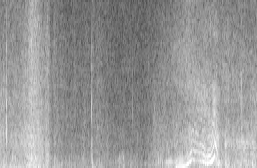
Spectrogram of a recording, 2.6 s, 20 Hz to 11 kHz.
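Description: A zipper on the top of a Hazard 4 Messenger Of Doom bag is pulled, giving short ratcheting rasps up close, then a longer, louder zip run near the end.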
